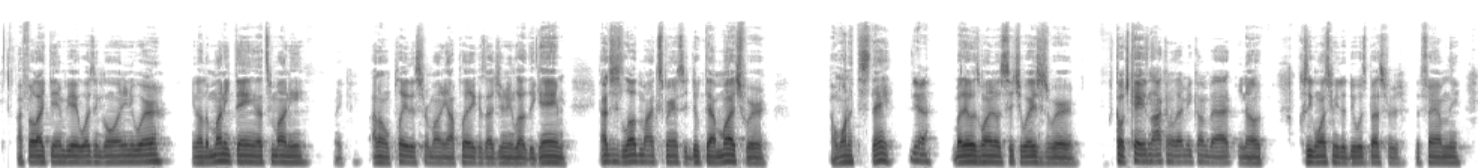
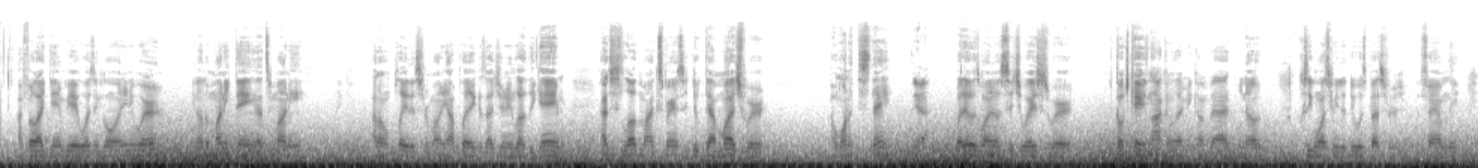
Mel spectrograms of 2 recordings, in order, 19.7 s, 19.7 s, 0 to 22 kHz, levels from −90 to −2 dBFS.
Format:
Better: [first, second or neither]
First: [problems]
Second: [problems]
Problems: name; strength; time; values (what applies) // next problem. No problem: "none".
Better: first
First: none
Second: low rumble; loud; throughout; 4 dB below the speech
